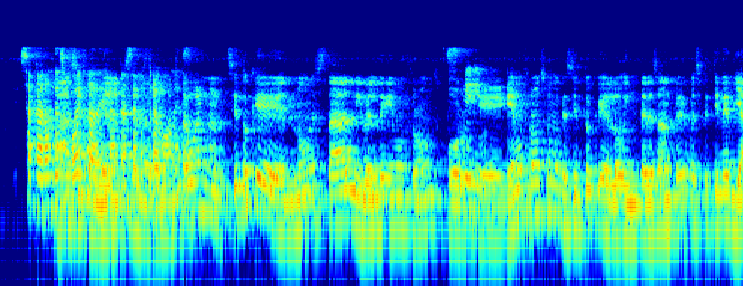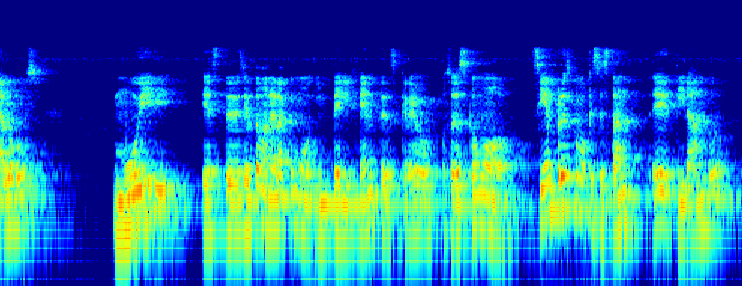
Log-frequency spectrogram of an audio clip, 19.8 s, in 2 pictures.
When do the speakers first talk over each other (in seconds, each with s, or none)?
0.7 s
